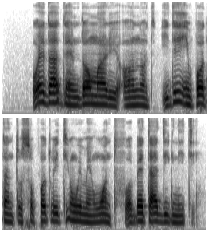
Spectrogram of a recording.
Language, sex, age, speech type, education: Nigerian Pidgin, female, 30-45, spontaneous, tertiary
